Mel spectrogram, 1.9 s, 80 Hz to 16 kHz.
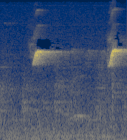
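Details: Double-collared seedeater aged 30 days, trained in the tuí tuí Alcântara song style in captivity, utters two long, level, piercing whistled notes separated by about a second of quiet.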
